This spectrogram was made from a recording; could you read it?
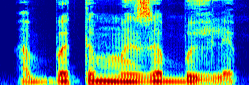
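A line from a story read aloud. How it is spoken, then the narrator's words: Muttered. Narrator (Russian): пробормотал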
